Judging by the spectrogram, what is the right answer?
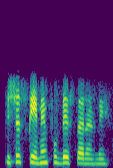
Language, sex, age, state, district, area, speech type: Telugu, female, 30-45, Telangana, Hanamkonda, urban, conversation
